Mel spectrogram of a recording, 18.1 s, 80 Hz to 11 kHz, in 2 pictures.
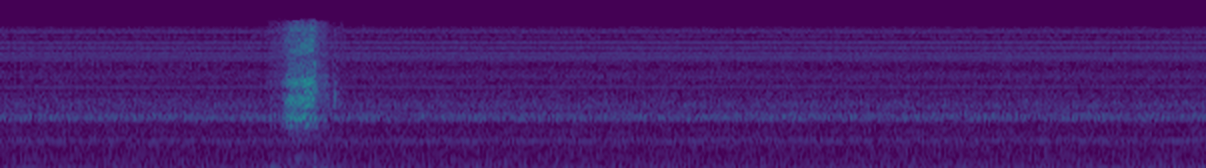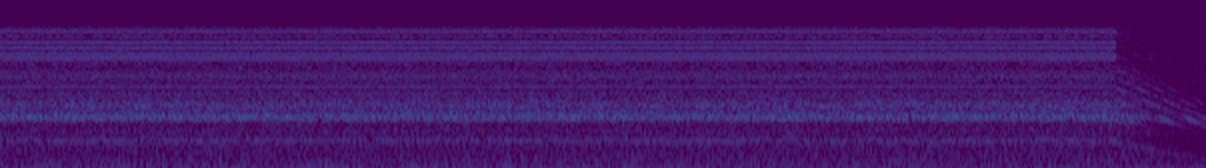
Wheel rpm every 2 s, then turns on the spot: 10, 0, 0, 0, 0, 0, 0, 0, 0.
none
